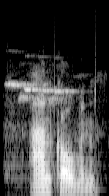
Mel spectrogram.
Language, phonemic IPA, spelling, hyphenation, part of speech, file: Dutch, /ˈaːŋkoːmə(n)/, aankomen, aan‧ko‧men, verb, Nl-aankomen.ogg
- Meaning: 1. to arrive 2. to depend 3. to gain weight 4. to grow 5. to be acquired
